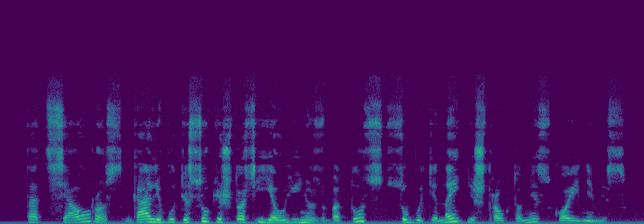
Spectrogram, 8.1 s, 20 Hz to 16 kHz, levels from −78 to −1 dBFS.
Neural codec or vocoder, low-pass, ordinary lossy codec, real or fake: none; 10.8 kHz; MP3, 96 kbps; real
